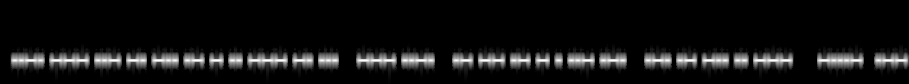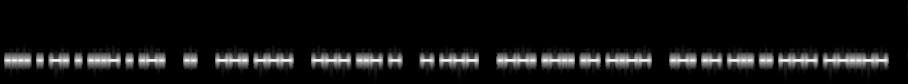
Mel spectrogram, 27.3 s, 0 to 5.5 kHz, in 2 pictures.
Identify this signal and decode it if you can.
Morse code, heard as a keyed tone, about 25 wpm, 600 Hz. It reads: FOUNDATIONS OF AMATEUR RADIO <BT> WHENEVER I GO OUT TO PLAY RADIO,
